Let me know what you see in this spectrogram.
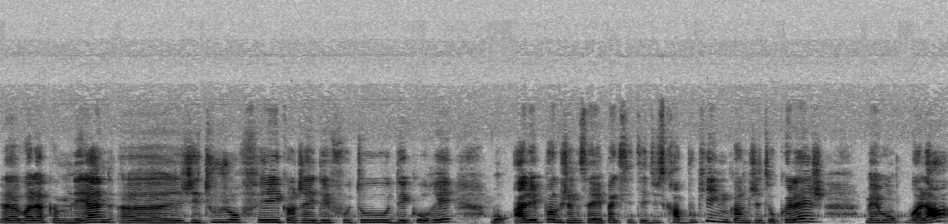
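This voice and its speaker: A woman at medium pitch speaks fairly slowly, her intonation fairly even. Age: 30s. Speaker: stay-at-home mother and scrapbooking YouTuber. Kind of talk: casual chat. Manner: hesitant, many fillers.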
